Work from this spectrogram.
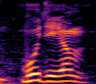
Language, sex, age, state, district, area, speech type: Tamil, male, 60+, Tamil Nadu, Tiruvannamalai, rural, read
